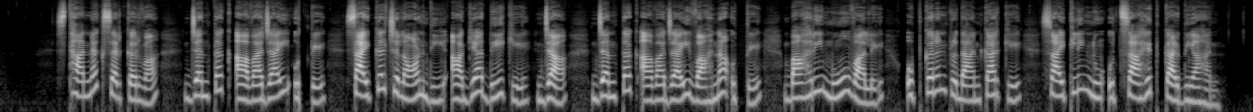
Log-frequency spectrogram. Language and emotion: Punjabi, neutral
